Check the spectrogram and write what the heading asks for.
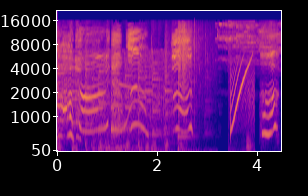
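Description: Cartoon soundtrack: background music under a character's short wavering yelps of effort. Near the end the music drops away and a quick rising whistle-like sweep plays as a scene-change sound effect.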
